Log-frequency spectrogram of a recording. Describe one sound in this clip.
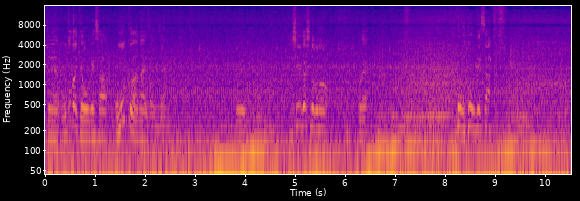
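A man talks calmly and laughs close by.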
